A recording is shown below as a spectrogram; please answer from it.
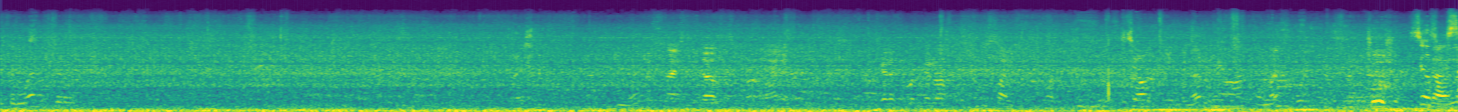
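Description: Steady low rumble of outdoor city noise, with faint voices here and there.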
